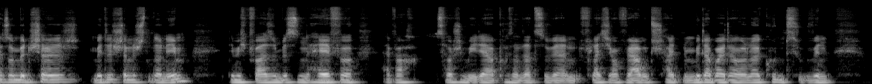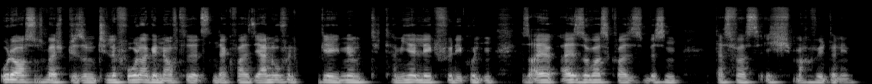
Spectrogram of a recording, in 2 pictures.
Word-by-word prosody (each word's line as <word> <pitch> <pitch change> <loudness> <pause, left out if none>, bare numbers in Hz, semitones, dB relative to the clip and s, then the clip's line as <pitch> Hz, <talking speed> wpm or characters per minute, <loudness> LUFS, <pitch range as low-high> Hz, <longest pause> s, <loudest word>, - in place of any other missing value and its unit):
ist - - -4
so - - +2
'n 105 - +2
mittelständisch 105 +2 +1
mittelständisches 105 -1 0
Unternehmen, 105 +10 +1 0.4
dem 100 - -2
ich 100 0 +1
quasi 95 -1 +2
'n 95 - 0
bisschen 100 -1 +1
helfe, 95 +1 +3 0.2
einfach 95 0 -5 0.2
Social-Media-präsenter 95 -1 -1
zu 90 -1 -3
werden, 85 -1 -1
vielleicht 95 0 -2
auch 95 +1 -3
Werbung 90 0 +2
zu 95 - -2
schalten, 90 -1 -3
Mitarbeiter 100 -1 +2
oder 90 0 +2
neue 95 +1 +1
Kunden 100 -1 -4
zu 95 -3 -3
gewinnen 95 +1 -2 0.3
oder 115 -1 +7
auch 105 - +4
so 105 0 +1
zum 105 +1 -5
Beispiel 95 0 +1
so 95 - -1
'n 90 -2 -1
Telefonagenten 100 0 +3
aufzusetzen, 90 -1 -2
der 90 +1 0
quasi 95 0 -1
Anrufe 105 +1 +1 0.2
entgegennimmt, 95 -1 0
Termine 100 +2 +1
legt 100 -1 +3
für 100 - -4
die 90 -2 -3
Kunden. 90 0 -5 0.3
Also - - -5
all 100 +1 +4
all 100 +2 +4
so 100 0 +2
was 100 0 +1
quasi 95 -1 -2
ist 90 - -4
so - - -20
'n - - -10
bisschen 95 -1 -3 0.3
das, 95 +2 -4
was 95 +1 +1
ich 100 -1 -5
mache 90 +2 -7
für 95 - -3
Unternehmen. 90 0 -6
95 Hz, 210 wpm, -23 LUFS, 95-100 Hz, 0.4 s, oder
